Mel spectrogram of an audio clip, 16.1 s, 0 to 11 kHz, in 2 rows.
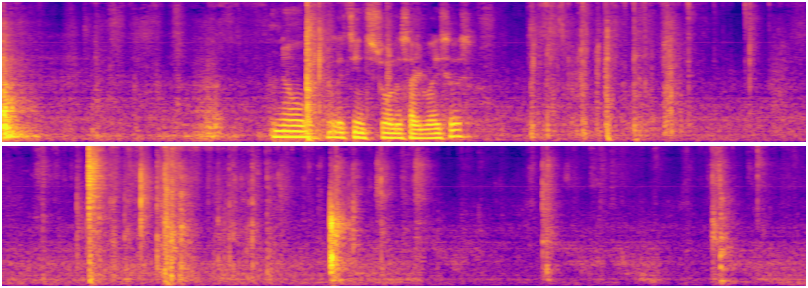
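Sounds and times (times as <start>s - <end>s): plastic crinkling: 5.2s - 12.4s.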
